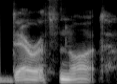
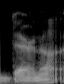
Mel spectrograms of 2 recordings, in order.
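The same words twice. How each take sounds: First: Put-on dareth not in a raised, louder, old-fashioned tone; mock archaic. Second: Said in the usual way. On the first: Shown as a demonstration. Friend jokingly warns in mock old English.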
